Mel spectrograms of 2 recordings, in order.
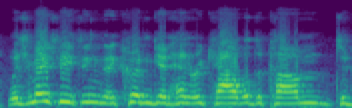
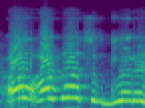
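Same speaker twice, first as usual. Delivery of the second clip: put-on little girl voice; 10 semitones higher, 4 dB louder than usual. Little girl wanting glitter.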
